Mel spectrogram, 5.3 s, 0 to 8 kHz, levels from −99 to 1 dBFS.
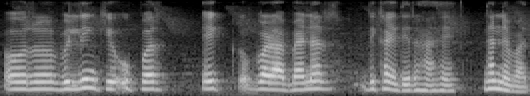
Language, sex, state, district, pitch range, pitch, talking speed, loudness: Hindi, female, Bihar, Jahanabad, 205-235 Hz, 225 Hz, 135 wpm, -22 LUFS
